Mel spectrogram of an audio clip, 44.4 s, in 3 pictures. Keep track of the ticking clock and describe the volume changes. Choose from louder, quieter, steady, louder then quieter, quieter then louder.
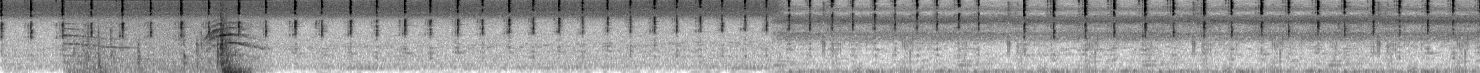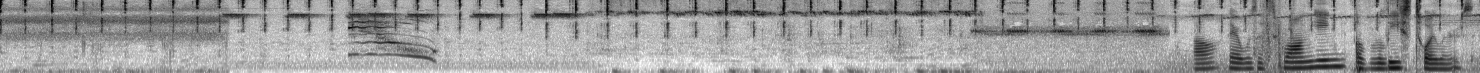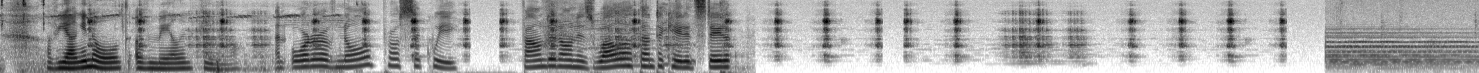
quieter.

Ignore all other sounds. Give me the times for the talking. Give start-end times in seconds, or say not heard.
26.7-36.9.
